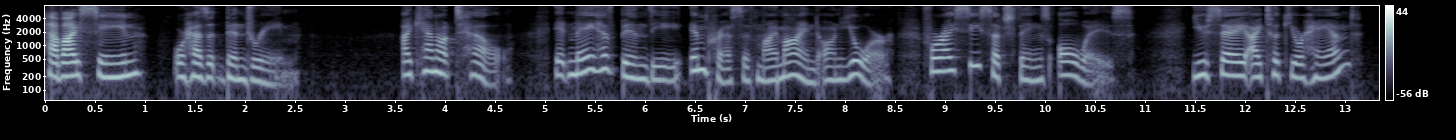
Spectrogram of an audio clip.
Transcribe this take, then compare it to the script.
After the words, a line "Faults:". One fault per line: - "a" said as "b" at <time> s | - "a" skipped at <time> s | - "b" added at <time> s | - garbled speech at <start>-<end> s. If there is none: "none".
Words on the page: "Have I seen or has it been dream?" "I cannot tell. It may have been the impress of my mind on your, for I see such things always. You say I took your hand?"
"Have I seen or has it been dream?" "I cannot tell. It may have been the impress of my mind on your, for I see such things always. You say I took your hand?"
Faults:
none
